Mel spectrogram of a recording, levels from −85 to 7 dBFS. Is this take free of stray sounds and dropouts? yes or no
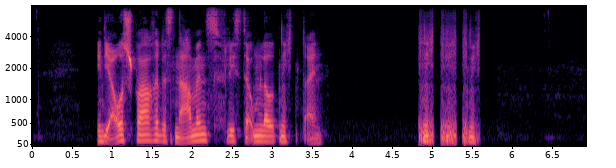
no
